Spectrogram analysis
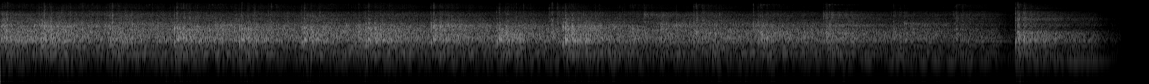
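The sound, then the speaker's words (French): Church audience applauding: dense, even clapping that stays loud throughout, with one sharper burst near the end before it quickly dies away. “est-ce qu'on peut m'aider à acclamer encore pour Jésus?”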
